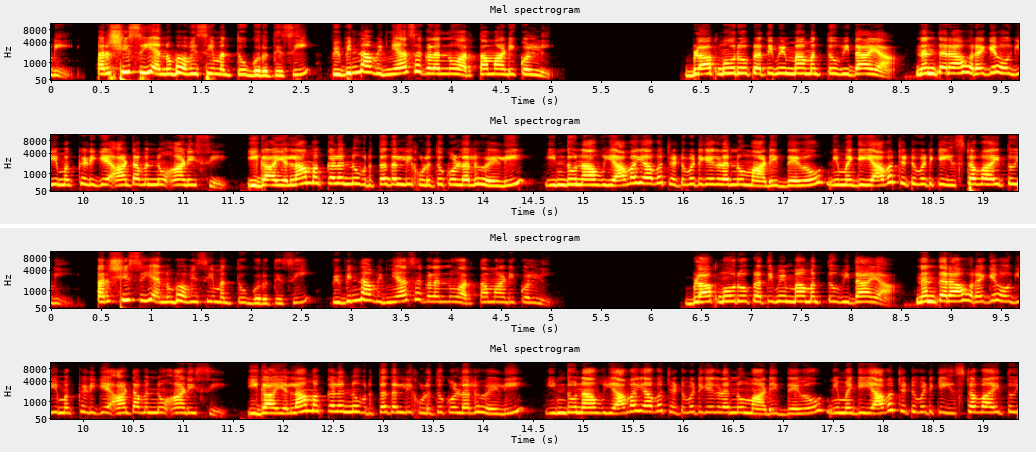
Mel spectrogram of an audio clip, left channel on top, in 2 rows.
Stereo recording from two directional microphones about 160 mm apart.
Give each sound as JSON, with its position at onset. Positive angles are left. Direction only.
{"t": 0.0, "sound": "a woman's voice", "side_deg": 25}
{"t": 6.4, "sound": "a woman's voice", "side_deg": 15}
